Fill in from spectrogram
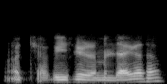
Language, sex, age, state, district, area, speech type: Hindi, male, 30-45, Rajasthan, Karauli, rural, conversation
